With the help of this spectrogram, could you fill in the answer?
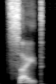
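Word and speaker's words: Zeit: It is always a sharp t sound. Think of the end of the word cats or the sound in the middle of pizza.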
